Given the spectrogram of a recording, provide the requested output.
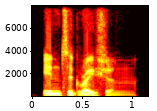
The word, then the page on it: integration: British English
